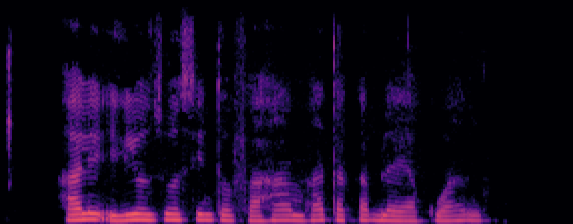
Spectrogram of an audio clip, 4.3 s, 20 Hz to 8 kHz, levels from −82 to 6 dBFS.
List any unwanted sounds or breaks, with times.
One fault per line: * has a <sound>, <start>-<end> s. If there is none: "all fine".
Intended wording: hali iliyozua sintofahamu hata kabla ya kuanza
all fine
